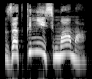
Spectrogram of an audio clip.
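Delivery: loud high cry at mother; furious shout. Acted. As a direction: scream it to shut her up. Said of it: "кричу я". (дочь кричит на мать: громко и высоко)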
